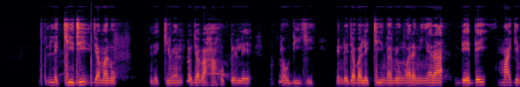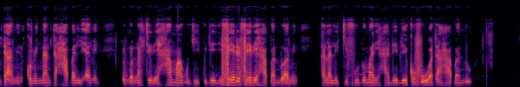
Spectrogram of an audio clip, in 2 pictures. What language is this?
Fula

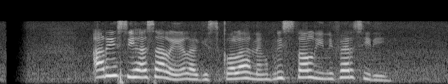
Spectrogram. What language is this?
Javanese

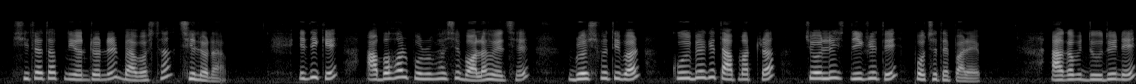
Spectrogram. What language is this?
Bangla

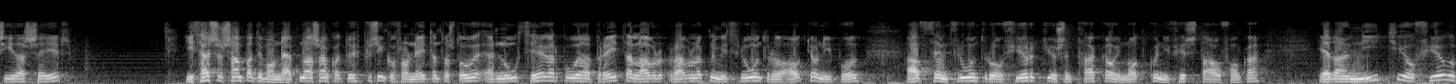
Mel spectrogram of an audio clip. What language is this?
Icelandic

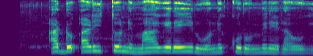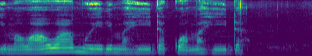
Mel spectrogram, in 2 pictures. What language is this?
Kikuyu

